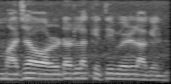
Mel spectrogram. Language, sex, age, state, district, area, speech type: Marathi, male, 18-30, Maharashtra, Thane, urban, read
